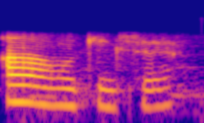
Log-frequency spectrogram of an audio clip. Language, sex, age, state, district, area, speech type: Tamil, female, 18-30, Tamil Nadu, Erode, rural, conversation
